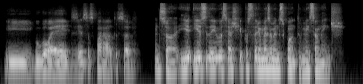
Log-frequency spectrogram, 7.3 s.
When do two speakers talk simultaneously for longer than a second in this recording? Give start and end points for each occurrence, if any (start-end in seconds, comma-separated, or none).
none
